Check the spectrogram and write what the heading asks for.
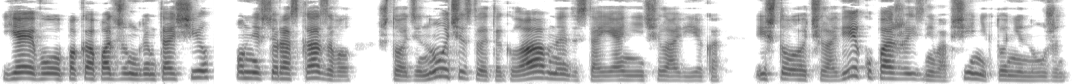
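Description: A woman reading an audiobook, voicing a gruff male soldier who tells a grim story in a low, somber way. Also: moderate pace, hardly any pauses, fairly bright tone, close to an everyday voice. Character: gruff male soldier, older comrade's friend.

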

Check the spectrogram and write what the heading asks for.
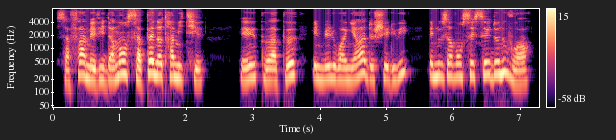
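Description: Expressive woman reading a classic tale. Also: mid-range voice, normal speed. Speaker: audiobook reader. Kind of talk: literary audiobook narration.

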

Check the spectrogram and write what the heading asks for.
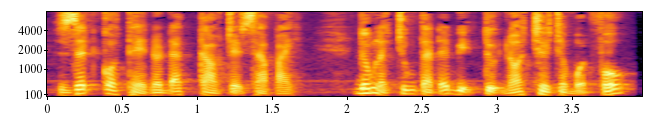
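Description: A man's voice: on the low side, very animated, quick pace, husky. A man voicing a harsh, scheming middle-aged woman who scolds curtly. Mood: grim. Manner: curt, scolding.

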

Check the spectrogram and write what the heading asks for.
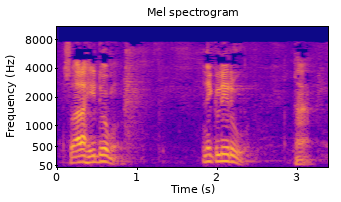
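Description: A man teaching a beginners' Quran recitation class, sounding out letters, having students repeat and chanting verses slowly as examples. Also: mid-range voice, creaky, a bit bright, highs cut off. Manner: chants verses slowly to show right and wrong. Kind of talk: classroom tajwid lesson. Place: Islamic boarding school class.

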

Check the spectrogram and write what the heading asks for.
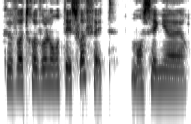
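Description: Quiet humble page boy, soft-spoken and polite, a woman voicing him, slow, dry sound. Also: lowish voice, level tone, creaky, dry recording. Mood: deferential. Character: clever young serving boy, humble and respectful.

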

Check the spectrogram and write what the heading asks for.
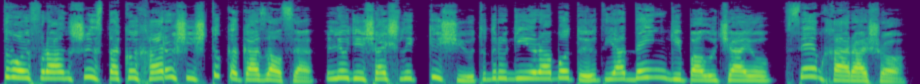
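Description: A reader voicing an effusive, jolly male wizard who runs a kebab house and speaks broken Russian with loud exclamations. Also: sits high, takes it slowly, no room sound, studio quality, voice pushed up. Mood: boastful. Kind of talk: audiobook character voice.

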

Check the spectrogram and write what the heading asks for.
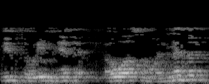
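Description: Egyptian male teacher, brisk questioning delivery in a long-reverb room. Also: sits high, a little hiss or hum. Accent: Egyptian Arabic. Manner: quizzes students, frequent check-in questions. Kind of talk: classroom lesson. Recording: echoey hall, dull lo-fi sound.

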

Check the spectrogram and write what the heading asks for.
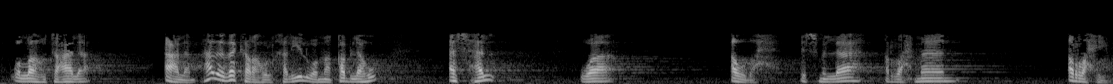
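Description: A man with a husky, slightly raised voice teaches a religious lesson. He explains slowly and deliberately and quizzes his listeners. The sound is thin and phone-like, with a long reverb from the hall. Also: medium pitch. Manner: asks the class questions. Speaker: Islamic scholar teaching Quran reflection.

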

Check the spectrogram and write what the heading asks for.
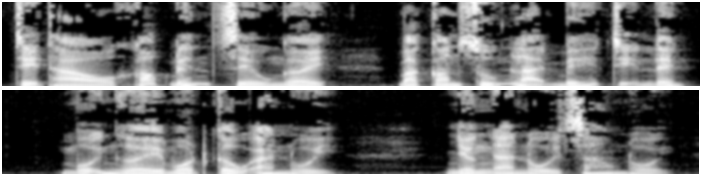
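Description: Expressive male storyteller, mellow and dry. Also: medium pitch, a little fast, no room sound. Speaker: narrator. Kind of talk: audiobook story narration.

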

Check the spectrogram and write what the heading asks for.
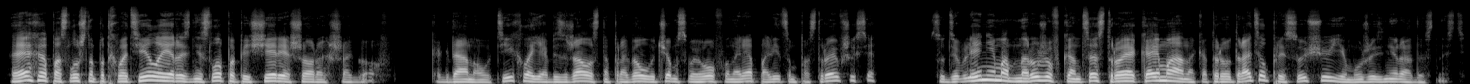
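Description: A man narrating a first-person story as an audiobook reader, with a measured, even delivery. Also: medium pitch, no room sound, studio quality.

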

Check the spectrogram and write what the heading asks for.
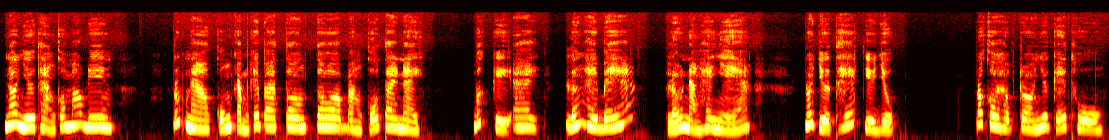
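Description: A woman reading as a calm young student. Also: sits high, voice pushed up, natural voice.

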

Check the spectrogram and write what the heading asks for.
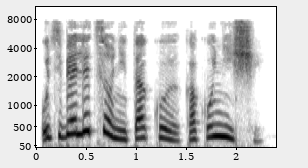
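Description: A woman's voice: a little high, expressive, moderate pace, warm tone, no echo, voice pushed up. A shy, kind schoolgirl speaking hesitantly, in a raised, girlish voice, as a woman narrator voices her. The delivery is dry and close, and the storybook audio is muffled. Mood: timid. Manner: timid, hesitant. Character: timid, kind, slow young schoolgirl.

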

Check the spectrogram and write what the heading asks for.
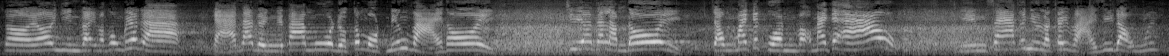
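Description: Female comic, very high voice, scolding and theatrical, reverberant stage sound over music. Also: fairly quick, background noise. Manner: scolding, mocking and dramatic. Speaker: comedian in a sketch. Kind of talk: stage comedy sketch acting. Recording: long reverb with music behind.

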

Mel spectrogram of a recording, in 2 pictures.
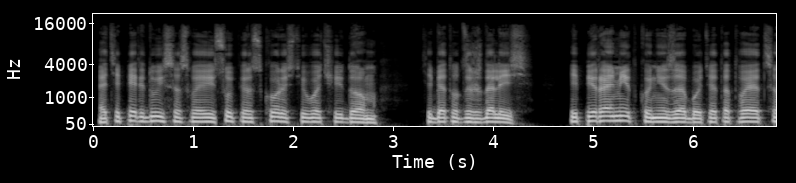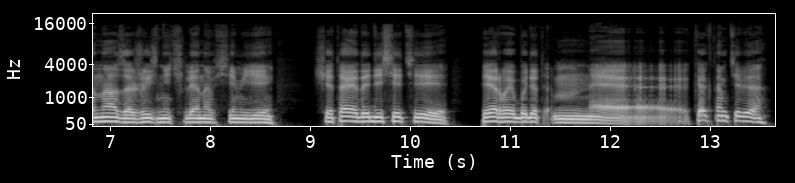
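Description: A man's voice: on the low side, animated, measured pace, clear, resonant tone, dry recording, clean studio sound. A man playing a smug, taunting mentalist. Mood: mocking. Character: smug unseen male mentalist, mocking and taunting.

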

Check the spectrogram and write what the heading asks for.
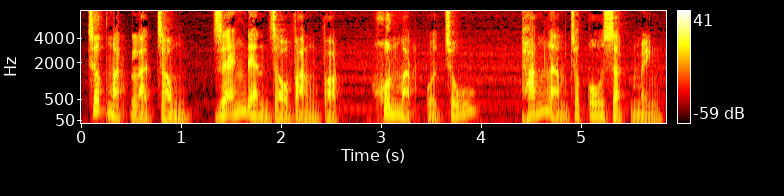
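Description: Expressive man narrating a ghost story. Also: low-pitched, moderate pace. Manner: expressive, shifting between hushed and lively.

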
